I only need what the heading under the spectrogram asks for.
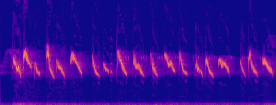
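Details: Rapid Hume's white-eye song meant to tutor cage birds: closely spaced, high, slurred notes pour out in an even series, some slightly rising before they fall.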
